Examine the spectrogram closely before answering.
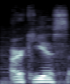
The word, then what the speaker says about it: Arceus: It's supposed to be Arceus, I think, is how you say it. I always say it wrong.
